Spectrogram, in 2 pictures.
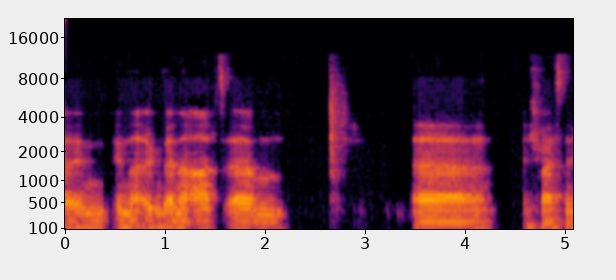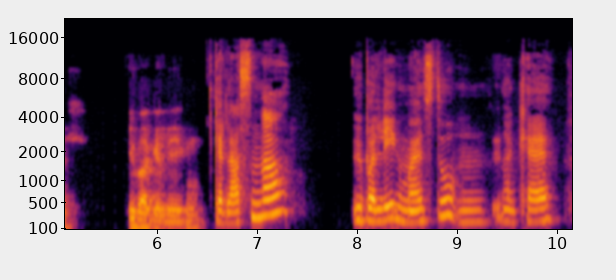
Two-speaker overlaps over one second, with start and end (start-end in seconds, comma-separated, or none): none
